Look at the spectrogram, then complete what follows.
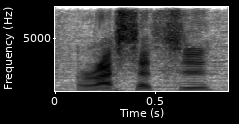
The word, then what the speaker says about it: Rasetsu: in japanese i guess i guess technically the pronunciation is rasetsu this is right yeah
